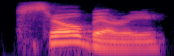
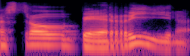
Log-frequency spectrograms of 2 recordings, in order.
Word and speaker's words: strawberry: Strawberry. Nah, jadi bahasa Inggris itu R-nya enggak dibaca jelas ya, bukan strawberry.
